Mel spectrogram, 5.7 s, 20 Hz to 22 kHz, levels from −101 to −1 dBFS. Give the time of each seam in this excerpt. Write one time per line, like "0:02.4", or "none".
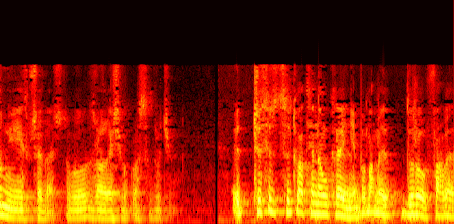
none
